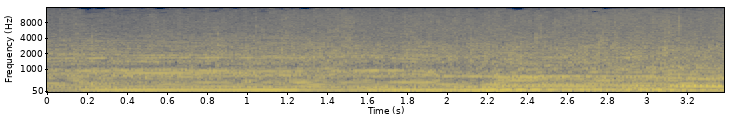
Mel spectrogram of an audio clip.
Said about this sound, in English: One more time, give the Lord the mightiest hand clap and shout.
